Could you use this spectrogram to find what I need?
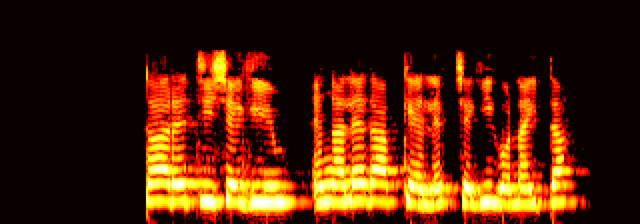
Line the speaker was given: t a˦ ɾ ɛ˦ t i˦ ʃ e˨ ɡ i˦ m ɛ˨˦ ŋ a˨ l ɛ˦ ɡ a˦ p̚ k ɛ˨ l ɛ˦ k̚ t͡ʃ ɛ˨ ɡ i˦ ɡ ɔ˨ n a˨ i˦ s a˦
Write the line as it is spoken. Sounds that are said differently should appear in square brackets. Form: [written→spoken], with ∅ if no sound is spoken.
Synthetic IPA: t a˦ ɾ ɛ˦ t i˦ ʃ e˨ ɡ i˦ m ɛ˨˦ ŋ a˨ l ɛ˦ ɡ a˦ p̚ k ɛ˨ l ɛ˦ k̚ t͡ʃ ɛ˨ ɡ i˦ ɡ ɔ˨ n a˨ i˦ [s→t] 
